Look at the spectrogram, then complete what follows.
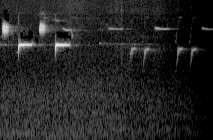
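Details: A Great Tit in the Nordic region sings quick two-note phrases, a high note dropping to a lower one, repeated about three times and then more faintly, over a low background rumble.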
